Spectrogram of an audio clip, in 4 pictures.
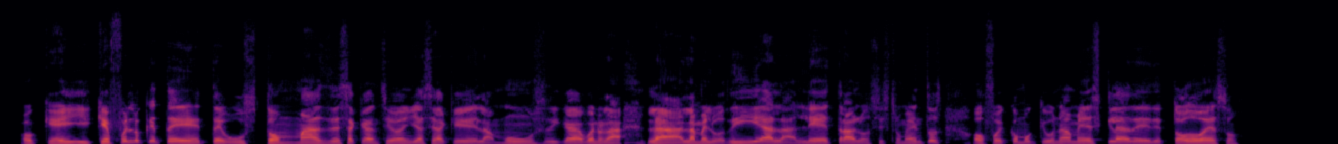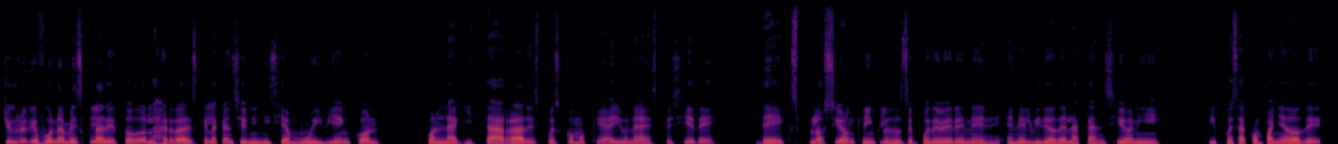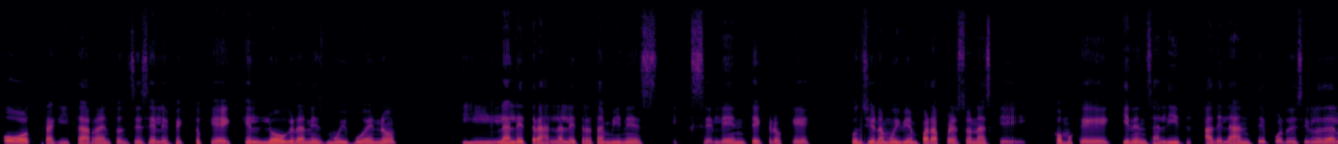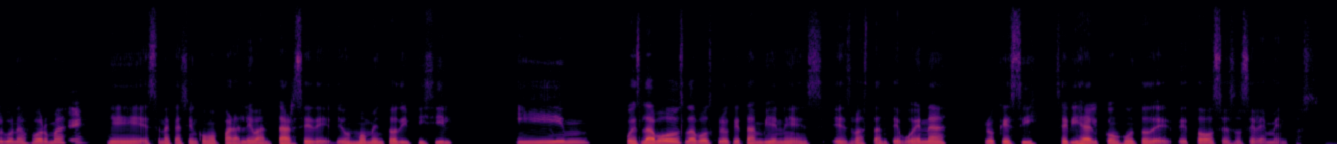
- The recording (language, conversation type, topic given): Spanish, podcast, ¿Qué canción sientes que te definió durante tu adolescencia?
- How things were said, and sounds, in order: laughing while speaking: "la"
